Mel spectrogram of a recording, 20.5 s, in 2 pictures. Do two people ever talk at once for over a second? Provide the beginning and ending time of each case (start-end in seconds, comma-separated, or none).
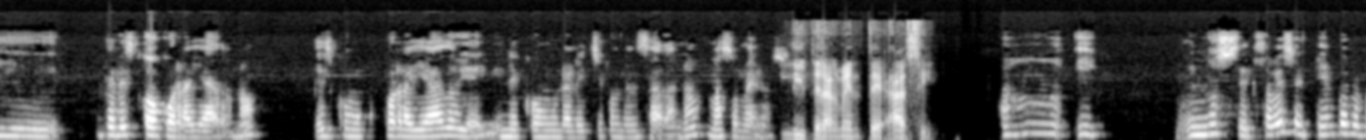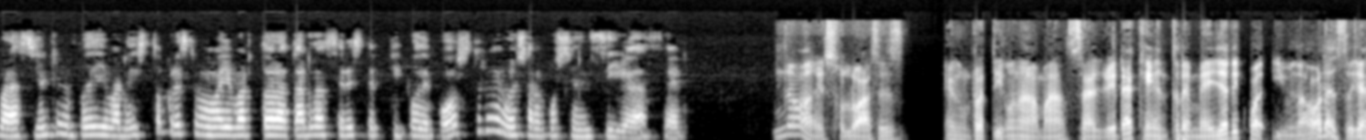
none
